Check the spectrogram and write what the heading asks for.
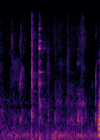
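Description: Quiet sounds of a man eating beef stew: soft chewing, with a couple of faint clicks a little over half a second in.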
